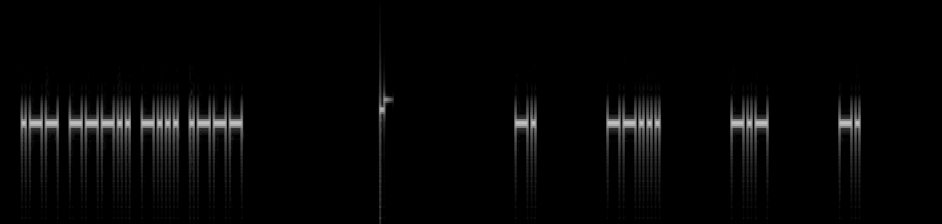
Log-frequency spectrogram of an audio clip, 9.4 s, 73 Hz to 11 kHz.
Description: Morse code, heard as a keyed tone, about 32 wpm, spaced as for 16 wpm, 700 Hz. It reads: W8BJ N7KN
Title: USA Call Signs - 4 Characters - 6x Character Spacing - 30wpm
